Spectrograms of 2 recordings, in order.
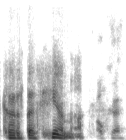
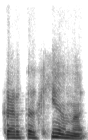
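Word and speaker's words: Cartagena: The last name uh like the basketball player Andre Miller, the correct pronunciation is Müller. You understand? So obviously Americans will Americanize the last name. However, it's Kartahena. Kartahena is a city in southeastern Spain.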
